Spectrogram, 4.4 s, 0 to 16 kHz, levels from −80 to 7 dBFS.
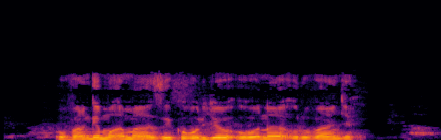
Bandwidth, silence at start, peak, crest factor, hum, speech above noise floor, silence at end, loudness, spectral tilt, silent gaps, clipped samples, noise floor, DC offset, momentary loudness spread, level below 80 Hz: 8 kHz; 0.45 s; -2 dBFS; 12 dB; none; 31 dB; 0.15 s; -13 LUFS; -7.5 dB/octave; none; under 0.1%; -43 dBFS; under 0.1%; 8 LU; -52 dBFS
